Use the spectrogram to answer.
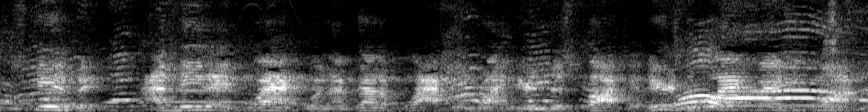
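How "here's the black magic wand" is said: loud showman announcement, laughing; showman shout. Acted. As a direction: boom it out like a stage magician. Magician's showy announcement again.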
